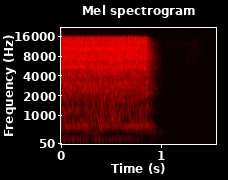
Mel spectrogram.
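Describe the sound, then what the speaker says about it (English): A power drill whines steadily as it bores holes in a panel of a Simplex Prairie model tank, holding a loud even pitch for under a second before spinning down and fading to quiet. "I'm drilling holes, followed by countersinking them, to take some 6-bar countersunk bolts"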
